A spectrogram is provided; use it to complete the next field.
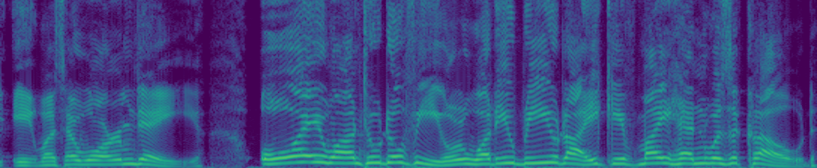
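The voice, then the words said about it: Put-on accent while quoting someone. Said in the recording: “I'm bad at this accent ... It's a good accent.”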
